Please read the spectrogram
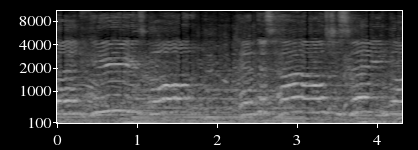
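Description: A woman singing live into a microphone through a PA system, a melody of held, gliding notes over an accompaniment with a low bass line.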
